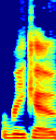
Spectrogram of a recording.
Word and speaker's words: Hricko: and it's spelled H R I C K O, but it's pronounced Rico. The H is silent.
